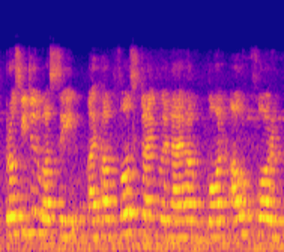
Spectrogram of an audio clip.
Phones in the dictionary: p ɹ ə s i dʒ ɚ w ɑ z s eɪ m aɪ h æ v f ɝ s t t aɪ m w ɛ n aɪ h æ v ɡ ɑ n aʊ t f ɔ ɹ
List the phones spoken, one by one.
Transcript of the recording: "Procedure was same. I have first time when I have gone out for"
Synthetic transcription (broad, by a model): p ɹ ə s i dʒ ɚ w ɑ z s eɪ aɪ h æ v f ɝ s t t aɪ m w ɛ n aɪ h æ v ɡ ɑ n aʊ t f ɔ ɹ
